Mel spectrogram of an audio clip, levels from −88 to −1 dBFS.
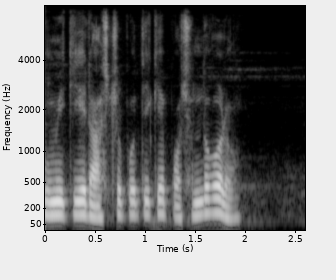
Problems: none marked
